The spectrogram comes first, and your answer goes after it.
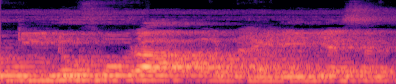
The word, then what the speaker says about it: Cnidaria: तो बच्चों फाइलम क्या है इसका, नाइडेरिया है। तो नाइडेरिया में आपने देखा ये सी है, तो ये क्या है, सी साइलेंट है।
